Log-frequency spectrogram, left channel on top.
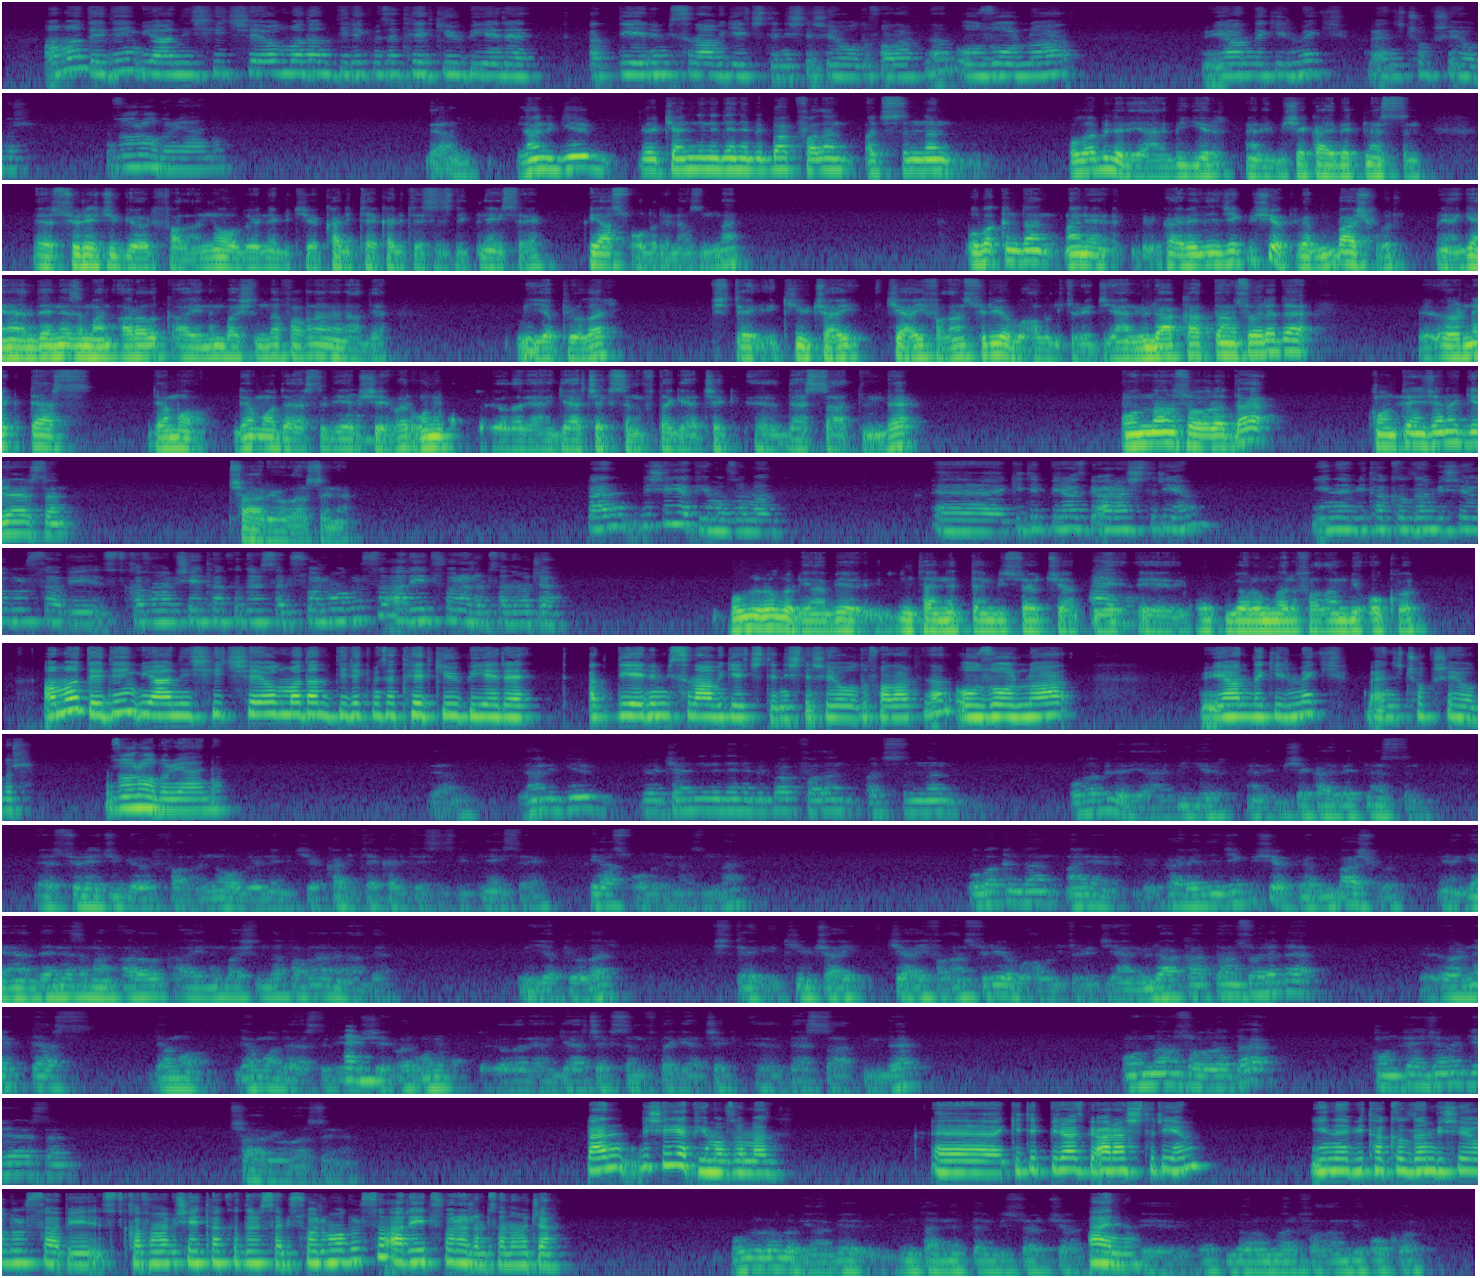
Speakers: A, on the right; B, on the left.
A: Ama dediğin yani hiç şey olmadan direkt mesela TED gibi bir yere a- diyelim bir sınavı geçtin işte şey oldu falan filan. O zorluğa bir anda girmek bence çok şey olur. Zor olur yani.
B: yani, yani gir ve kendini dene bir bak falan açısından olabilir yani bir gir hani bir şey kaybetmezsin. E, süreci gör falan ne oluyor ne bitiyor kalite kalitesizlik neyse kıyas olur en azından. O bakımdan hani kaybedilecek bir şey yok. Yani başvur. Yani genelde ne zaman Aralık ayının başında falan herhalde yapıyorlar. İşte iki üç ay, iki ay falan sürüyor bu alım süreci. Yani mülakattan sonra da e, örnek ders demo demo dersi diye
A: Evet.
B: bir şey var. Onu yaptırıyorlar yani gerçek sınıfta gerçek e, ders saatinde. Ondan sonra da kontenjana girersen çağırıyorlar seni.
A: Ben bir şey yapayım o zaman. Ee, gidip biraz bir araştırayım. Yine bir takıldığım bir şey olursa, bir kafama bir şey takılırsa, bir sorum olursa arayıp sorarım sana hocam.
B: Olur olur yani bir internetten bir search yap,
A: Aynen.
B: bir e, yorumları falan bir oku.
